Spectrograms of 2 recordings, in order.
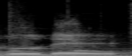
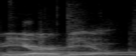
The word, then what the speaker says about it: Vrbo: company this is real this is how they pronounce it like no it's like okay you go tell mr verbo that it's a vrbo there you go right right anyway ryan sorry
